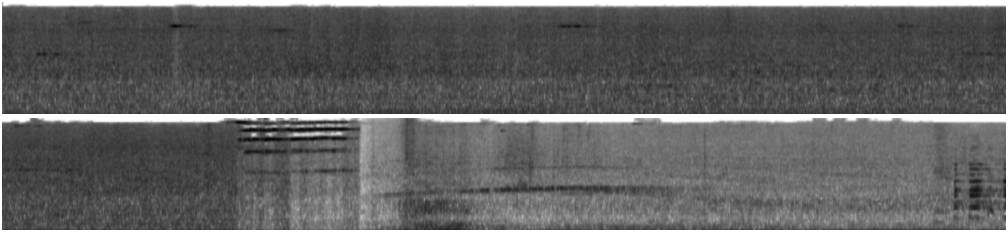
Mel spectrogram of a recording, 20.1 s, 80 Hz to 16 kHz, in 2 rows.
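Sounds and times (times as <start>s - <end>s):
vehicle engine revving past: 13.8s - 15.1s.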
